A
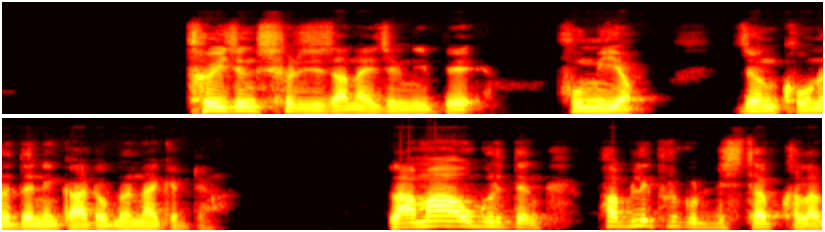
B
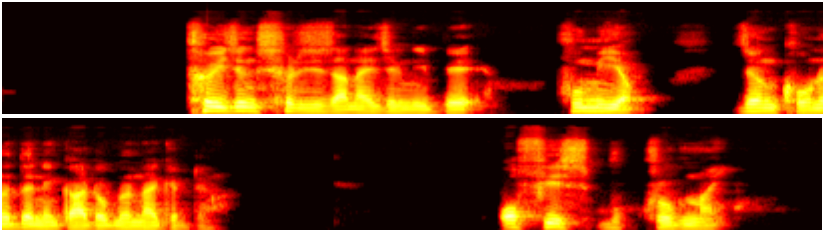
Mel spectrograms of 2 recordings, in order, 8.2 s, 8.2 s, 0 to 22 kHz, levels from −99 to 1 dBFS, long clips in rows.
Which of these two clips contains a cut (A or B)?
B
